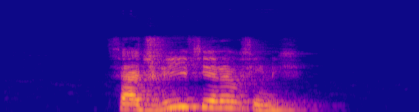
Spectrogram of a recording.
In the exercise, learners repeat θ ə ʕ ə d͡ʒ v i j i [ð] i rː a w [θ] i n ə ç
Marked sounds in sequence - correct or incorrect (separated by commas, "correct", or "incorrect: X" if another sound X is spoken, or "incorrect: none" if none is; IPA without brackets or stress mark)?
incorrect: θ, correct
